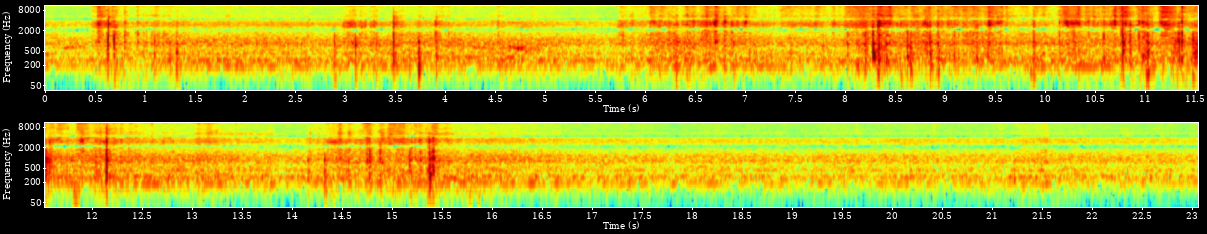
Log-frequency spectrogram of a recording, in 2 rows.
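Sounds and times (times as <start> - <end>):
faint steady hum: 0.0 - 23.0
packaging rustling: 5.7 - 13.2, 14.2 - 15.7.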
